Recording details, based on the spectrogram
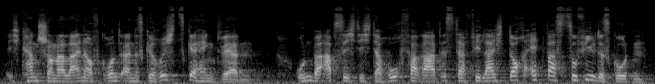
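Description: A man's voice: fairly high pitch, fairly quick, fairly bright tone, husky. An actor voicing a nervous male outlaw in a video game, anxious and wryly complaining. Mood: gloomy, wry. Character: nervous male outlaw, fretful, fearful of hanging. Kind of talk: dramatic video game dialogue.

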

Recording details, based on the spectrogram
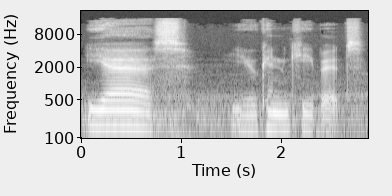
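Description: Woman acting a low, haughty older vampire sister. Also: background noise. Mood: grudging. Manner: measured, exasperated, haughty, often half-whispered. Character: stern, weary, condescending older vampire sister. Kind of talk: ASMR roleplay acting.

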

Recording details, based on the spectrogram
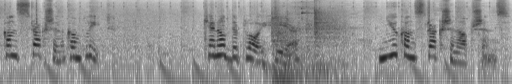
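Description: High-pitched impassive woman command announcer. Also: lively intonation, slow, over music. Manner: clipped, detached. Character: female military command announcer, crisp, impassive. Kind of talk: short video game status announcements.

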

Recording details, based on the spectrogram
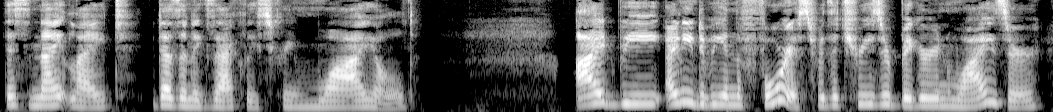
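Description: A woman's voice: mid-range voice, unhurried, lightly acted. Woman voicing an eager, dramatic little sprout girl. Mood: complaining.

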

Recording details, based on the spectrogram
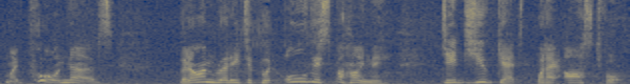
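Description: A man's voice: sits high, sing-song, a little slow, slight background noise, exaggerated voice. An actor voicing a pampered, indignant male elf in a fantasy game, complaining in a prissy, theatrical way. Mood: put-upon, nervous.

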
